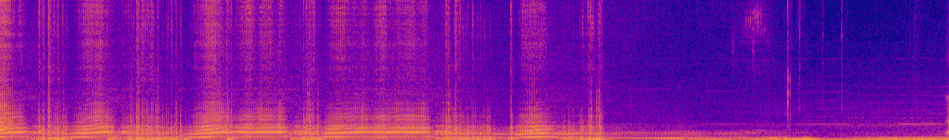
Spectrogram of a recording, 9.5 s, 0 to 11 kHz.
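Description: An Infiniti G35 after an E-tune, its engine revving hard in several loud surges with crackling exhaust pops, then the revs dropping away as it settles back toward idle.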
